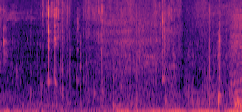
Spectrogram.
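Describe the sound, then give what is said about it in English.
Someone bites into and chews cold chicken nuggets: a few soft, crunchy bites at irregular intervals, followed by steady, moist chewing. Quiet overall, with no talking. “These nuggets are fucking cold.”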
